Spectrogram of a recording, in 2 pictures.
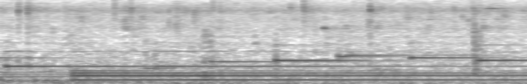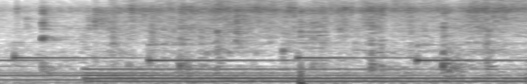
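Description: Onion and garlic frying in a pan until reddish, a continuous crackling sizzle under steady background music tones, moderately loud.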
